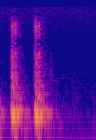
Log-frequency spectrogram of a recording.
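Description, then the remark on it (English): Two firm knocks on a door by guards in quick succession, fairly loud, each a dull thud with a short decay, followed by quiet. “please open the door.”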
